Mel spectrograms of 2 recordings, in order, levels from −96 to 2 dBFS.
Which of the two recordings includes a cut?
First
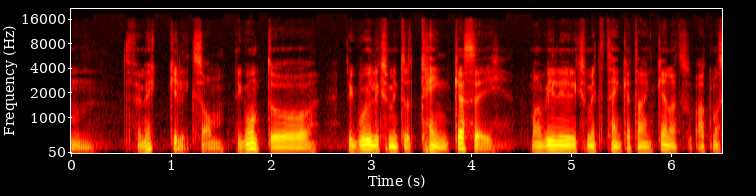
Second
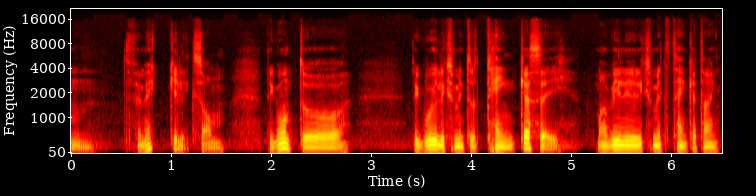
first; 2 cuts; at 1.6 s, 2.7 s

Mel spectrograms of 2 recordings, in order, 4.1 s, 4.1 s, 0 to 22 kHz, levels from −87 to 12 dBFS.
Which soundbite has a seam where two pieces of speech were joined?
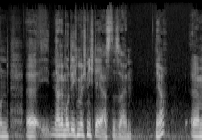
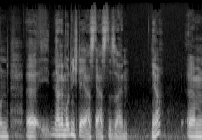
second; 2 cuts; at 1.4 s, 1.9 s

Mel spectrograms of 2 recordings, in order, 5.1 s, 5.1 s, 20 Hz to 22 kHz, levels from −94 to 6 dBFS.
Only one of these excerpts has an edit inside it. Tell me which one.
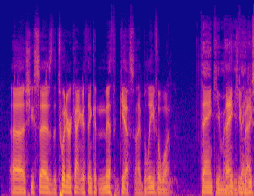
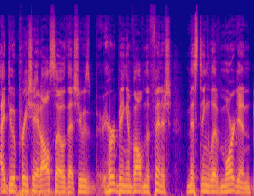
first; 2 cuts; at 1.9 s, 3.1 s

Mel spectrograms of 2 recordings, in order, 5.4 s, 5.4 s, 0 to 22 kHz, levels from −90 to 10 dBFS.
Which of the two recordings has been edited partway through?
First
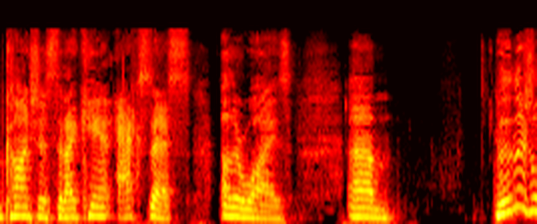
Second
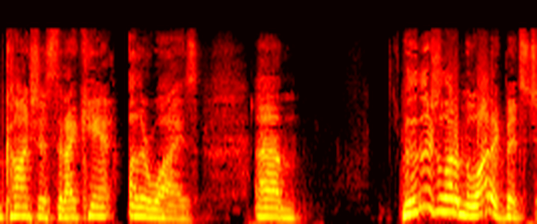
second; 1 cut; at 1.1 s

